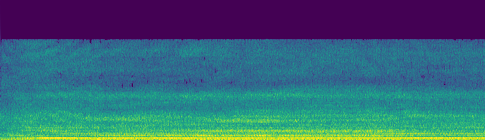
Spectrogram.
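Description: Marine travel lift's engine and hydraulics running steadily with a constant hum as it hoists a yacht in its slings; it grows louder over the first second and then holds steady. A single short thump about two seconds in.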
